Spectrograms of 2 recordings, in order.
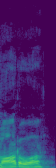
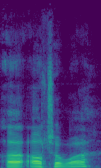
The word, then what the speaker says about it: Ottawa: how do you spell ottawa it's o-d-o-w-a if you want to spell it phonetically yeah that is ottawa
